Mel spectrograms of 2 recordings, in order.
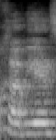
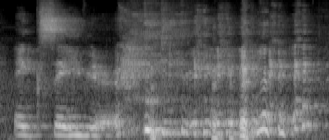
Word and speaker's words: Xavier: pronuncia como Javier, se escribe Xavier y en EEU se pronuncia Xavier.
